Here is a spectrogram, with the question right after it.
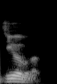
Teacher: অর্থাৎ আহ এটা আসলে ওই যে ব আছে, আর ওই হতে হ উঠে যে, হটা যাচ্ছে বয়ের সাথে মিশে বয়ের সাথে হ যুক্ত হয়ে ভ হচ্ছে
